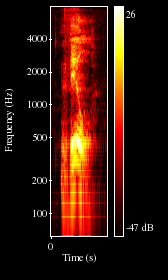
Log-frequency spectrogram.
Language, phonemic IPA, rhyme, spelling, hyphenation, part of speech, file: Dutch, /ʋɪl/, -ɪl, wil, wil, noun / verb, Nl-wil.ogg
- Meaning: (noun) will; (verb) inflection of willen: 1. first/second/third-person singular present indicative 2. imperative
